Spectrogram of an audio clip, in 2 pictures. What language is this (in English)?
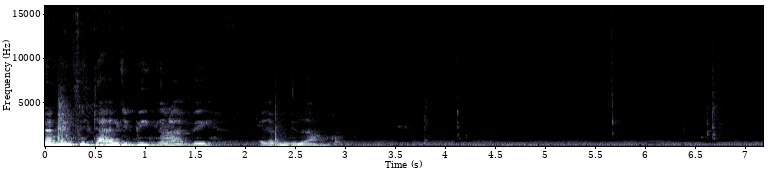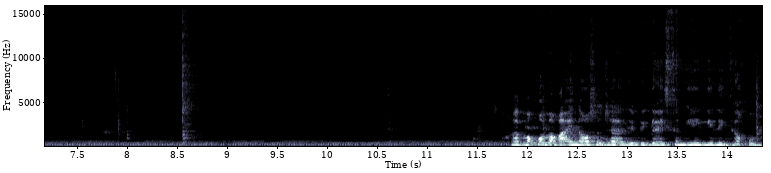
Filipino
